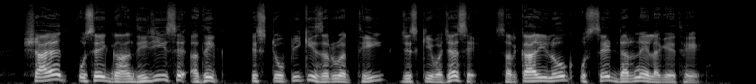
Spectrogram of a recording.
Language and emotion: Hindi, neutral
